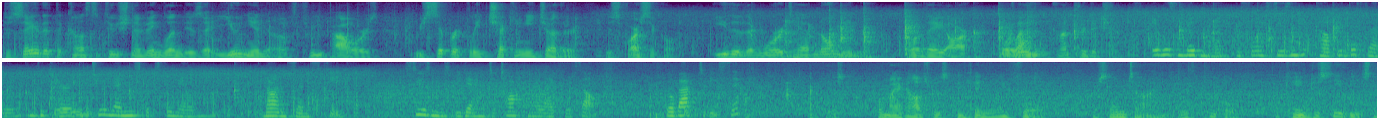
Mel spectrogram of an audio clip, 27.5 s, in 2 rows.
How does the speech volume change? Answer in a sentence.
The loudness of the speech stays about the same.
